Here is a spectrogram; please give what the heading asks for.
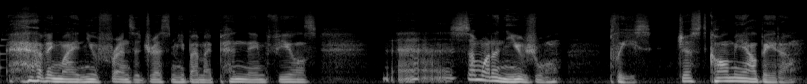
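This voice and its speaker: A man voicing a calm polite young artist. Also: mid-range voice, close to an everyday voice. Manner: soft-spoken, measured, courteous. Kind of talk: game voice acting.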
